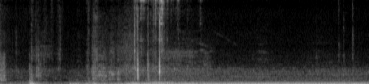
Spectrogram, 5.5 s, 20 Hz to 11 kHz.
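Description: Keys jangling and clicking in the ignition as a 1988 Acura Legend's V6 is started; the engine catches about two seconds in and settles into a steady idle.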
